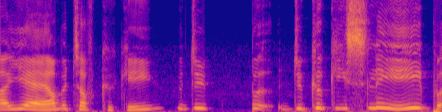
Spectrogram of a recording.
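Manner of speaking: put-on a little girl asking in wonder; toddler voice. Daughter voiced in story.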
